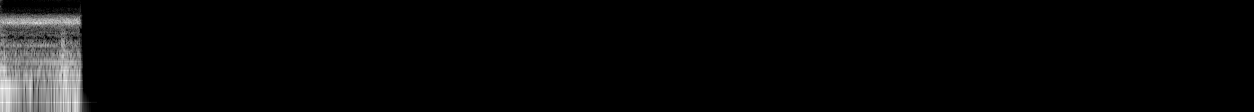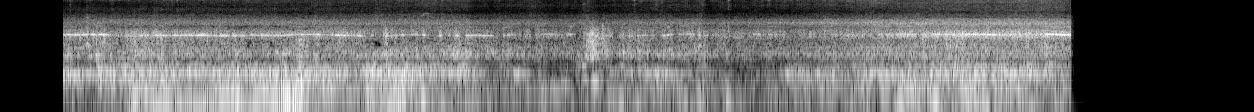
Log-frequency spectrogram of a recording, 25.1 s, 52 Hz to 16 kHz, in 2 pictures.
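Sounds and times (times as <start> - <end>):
backhoe loader engine with whine: 0.0 - 0.8, 13.2 - 23.3.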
